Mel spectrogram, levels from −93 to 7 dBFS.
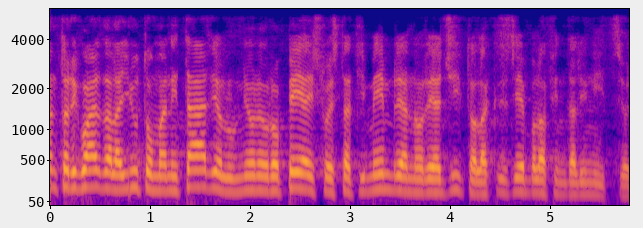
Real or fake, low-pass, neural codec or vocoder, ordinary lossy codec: fake; 5.4 kHz; autoencoder, 48 kHz, 128 numbers a frame, DAC-VAE, trained on Japanese speech; none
